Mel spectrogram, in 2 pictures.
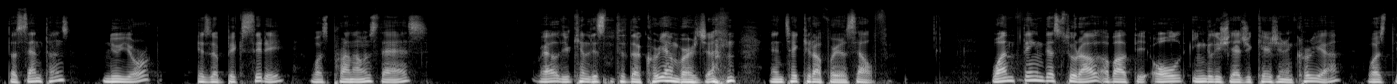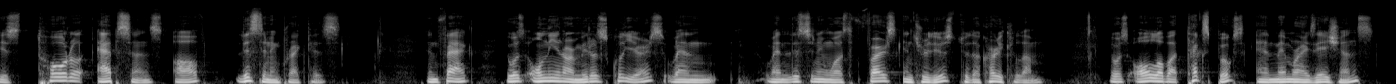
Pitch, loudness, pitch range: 120 Hz, -19 LUFS, 110-140 Hz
